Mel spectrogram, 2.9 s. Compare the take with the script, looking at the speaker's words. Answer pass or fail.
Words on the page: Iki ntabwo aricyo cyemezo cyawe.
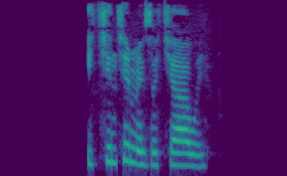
fail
